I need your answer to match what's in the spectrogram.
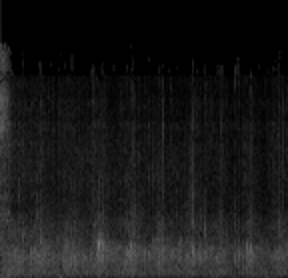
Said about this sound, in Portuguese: Podemos aplaudir ao Senhor Jesus, daquele que é o pastor dos pastores.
